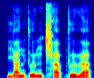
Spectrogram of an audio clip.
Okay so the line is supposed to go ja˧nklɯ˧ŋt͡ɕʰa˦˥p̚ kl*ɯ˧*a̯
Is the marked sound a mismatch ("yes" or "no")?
yes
